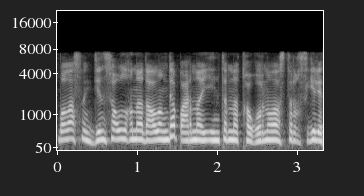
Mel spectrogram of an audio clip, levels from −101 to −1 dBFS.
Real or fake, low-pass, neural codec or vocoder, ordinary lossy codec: fake; 7.2 kHz; autoencoder, 48 kHz, 32 numbers a frame, DAC-VAE, trained on Japanese speech; none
